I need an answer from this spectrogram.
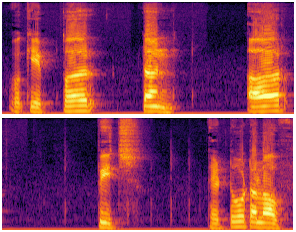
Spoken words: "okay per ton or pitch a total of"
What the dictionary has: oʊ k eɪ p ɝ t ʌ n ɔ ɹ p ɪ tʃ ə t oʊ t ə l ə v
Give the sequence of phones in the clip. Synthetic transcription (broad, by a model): oʊ k eɪ p ɝ t ʌ n ɔ ɹ p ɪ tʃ ə t oʊ t ə l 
